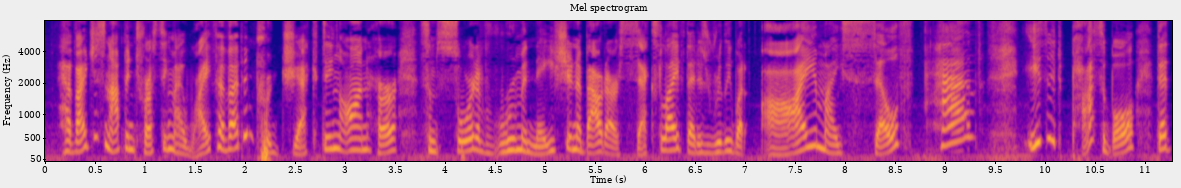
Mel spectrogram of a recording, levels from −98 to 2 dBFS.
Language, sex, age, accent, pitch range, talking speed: English, female, 30-49, American, 195-270 Hz, 175 wpm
